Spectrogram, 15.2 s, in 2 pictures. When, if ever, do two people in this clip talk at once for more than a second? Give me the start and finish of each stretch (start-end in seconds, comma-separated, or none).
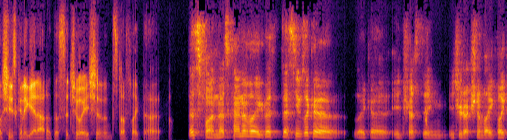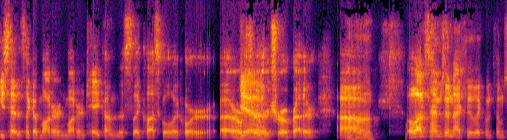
none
